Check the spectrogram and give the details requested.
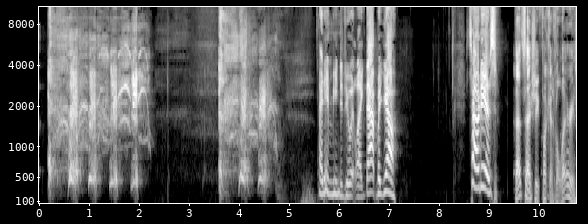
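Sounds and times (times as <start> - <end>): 
harsh raspy coughing fit after a hit from a pipe: 0.0 - 2.3, 3.6 - 5.0
speech: 5.6 - 7.2, 8.6 - 10.7.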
